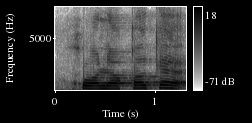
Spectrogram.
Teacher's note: خا کو پر پڑھیں گے، قاف کو بھی پر پڑھیں گے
